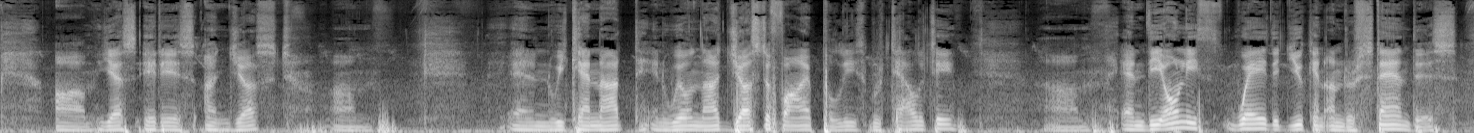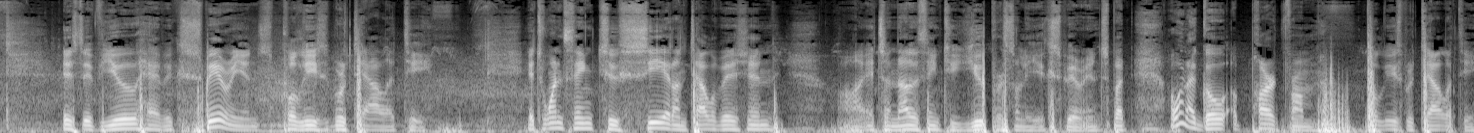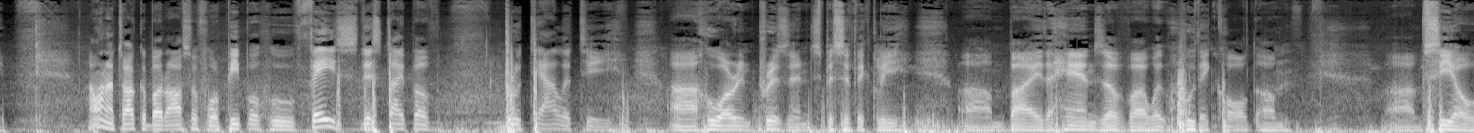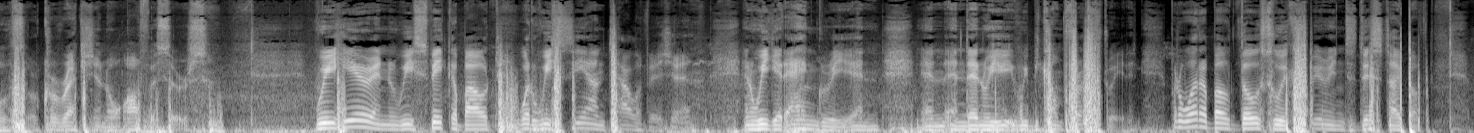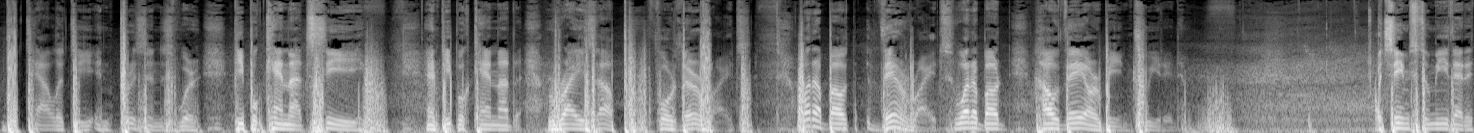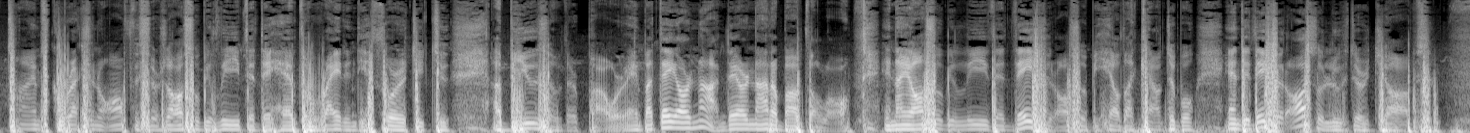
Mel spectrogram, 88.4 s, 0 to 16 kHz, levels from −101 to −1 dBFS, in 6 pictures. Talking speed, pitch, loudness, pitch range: 140 wpm, 105 Hz, -15 LUFS, 90-120 Hz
